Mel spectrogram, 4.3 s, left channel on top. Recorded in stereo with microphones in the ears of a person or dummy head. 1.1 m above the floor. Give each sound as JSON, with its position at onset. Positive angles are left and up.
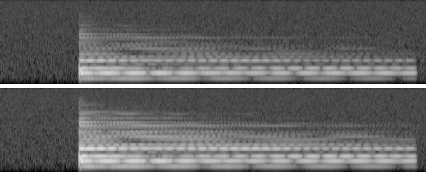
{"t": 0.8, "sound": "a piano", "side_deg": -50}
